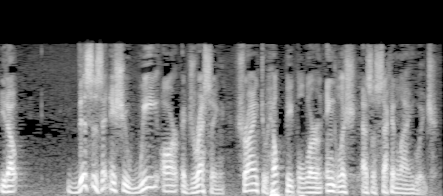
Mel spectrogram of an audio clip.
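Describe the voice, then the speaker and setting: A man testifying as a witness before a committee, measured and polite. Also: lowish voice, very animated, a little mellow, husky.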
